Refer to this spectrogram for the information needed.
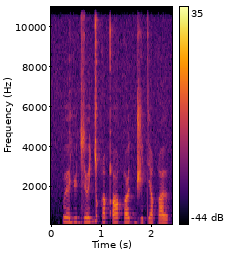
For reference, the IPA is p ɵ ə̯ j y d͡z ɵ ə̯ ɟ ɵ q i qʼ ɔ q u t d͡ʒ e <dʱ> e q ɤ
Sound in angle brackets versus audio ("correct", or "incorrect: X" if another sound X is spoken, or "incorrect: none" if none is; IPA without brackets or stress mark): incorrect: t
